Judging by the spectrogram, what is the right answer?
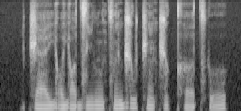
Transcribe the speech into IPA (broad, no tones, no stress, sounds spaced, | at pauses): t͡ʃ æː j ɔ j ɒ d͡z i l ũ t͡s ə̃ d͡ʒ u t͡ʃ æ̃ t͡ʃ ʊ kʰ ʌ t͡sʼ ʊ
